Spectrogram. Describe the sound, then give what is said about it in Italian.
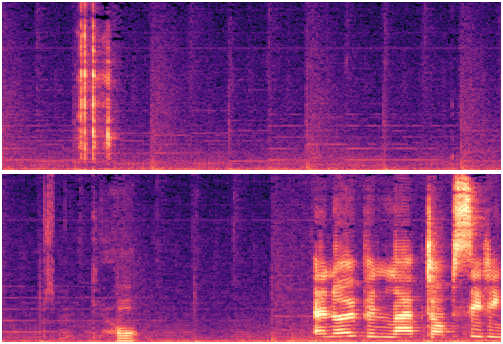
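A brief shutter click from a phone camera app on Android as a photo of a laptop is taken, with a second soft click later and talking toward the end. “proviamo la versione per Android, in cui inquadriamo ad esempio il portatile, proviamo a scattare una foto.”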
